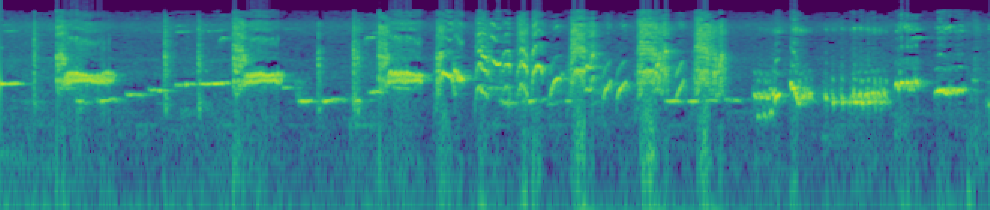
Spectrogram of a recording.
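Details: Borneo white-rumped shama in kretekan song, used to stir other shamas to answer: loud varied whistles and fluty slurs mixed with harsh rattling bursts and clicks, delivered in quick, uneven phrases.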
